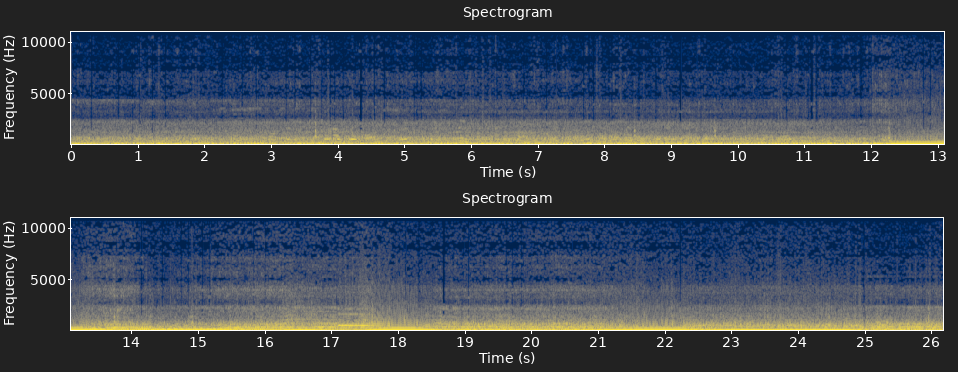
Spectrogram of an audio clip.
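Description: Tractor engines rumble steadily nearby, outdoors.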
